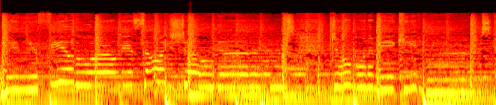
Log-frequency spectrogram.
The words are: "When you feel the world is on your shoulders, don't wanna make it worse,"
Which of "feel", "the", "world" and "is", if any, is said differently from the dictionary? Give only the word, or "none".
is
